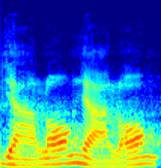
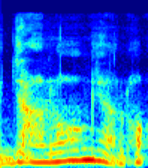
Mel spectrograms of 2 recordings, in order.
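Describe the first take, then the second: First: Tired hushing. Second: Mock soothing a crying kid, pitched up; hushing a crying child. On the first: Retold or imitated. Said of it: "ท่านก็พูดไปเถอะ". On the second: Parent hushing a crying child, quick and raised. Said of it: "ท่านก็บอก".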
